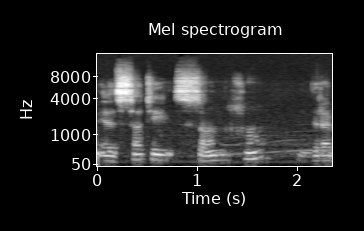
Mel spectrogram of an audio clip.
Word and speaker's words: Sati Sangha: I believe the name is Sati Sangha. Did I pronounce that correctly? Kind of. I'll tell you a little more. I have a nonprofit organization called Sati Sangha. Sati Sangha.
